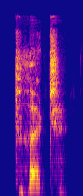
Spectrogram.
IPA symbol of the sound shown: p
